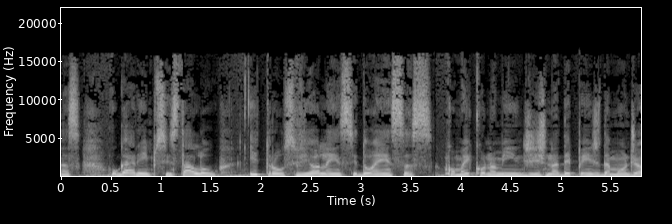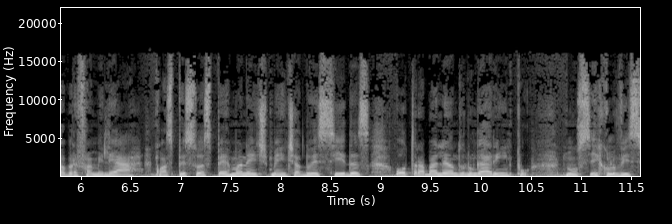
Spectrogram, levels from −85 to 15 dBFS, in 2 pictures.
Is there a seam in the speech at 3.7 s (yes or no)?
yes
